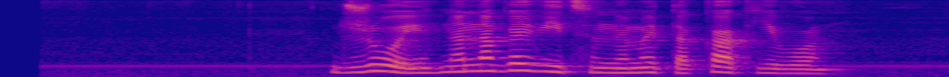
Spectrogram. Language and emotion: Russian, neutral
